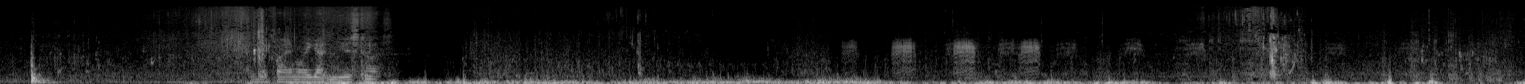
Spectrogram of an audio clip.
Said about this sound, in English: We keep paddling up Northeast Creek, flushing a group of mallards in front of us.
